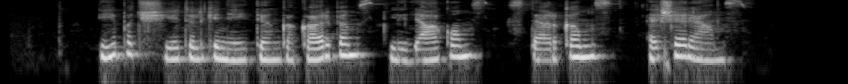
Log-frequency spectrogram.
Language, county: Lithuanian, Alytus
